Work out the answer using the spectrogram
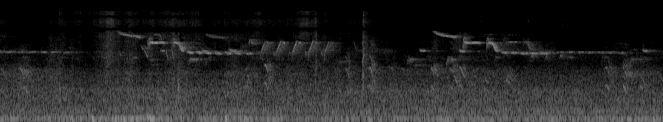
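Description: A songbird singing faintly: a short phrase of high, falling whistled notes, a held note and a quick run of notes, repeated about every three seconds. A low, steady rumble lies underneath.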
